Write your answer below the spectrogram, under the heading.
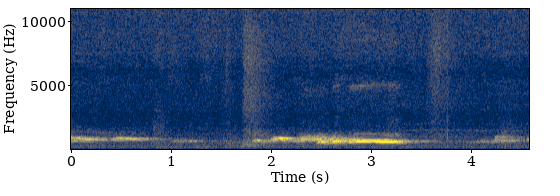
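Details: An old, wild-type spotted dove gives low, hollow coos, a soft phrase swelling into a louder, drawn-out coo near the end; no other sounds stand out.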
